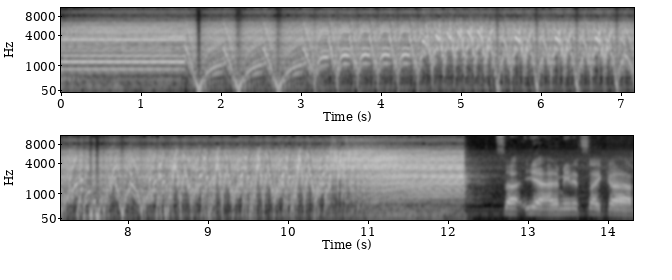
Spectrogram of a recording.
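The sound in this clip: An electric guitar runs through a delay pedal as repeating echoes pile up in real time into a dense, swirling, sustained wash of overlapping notes. The effect cuts off abruptly near the end, and a voice then speaks briefly.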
